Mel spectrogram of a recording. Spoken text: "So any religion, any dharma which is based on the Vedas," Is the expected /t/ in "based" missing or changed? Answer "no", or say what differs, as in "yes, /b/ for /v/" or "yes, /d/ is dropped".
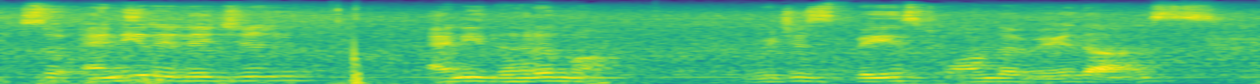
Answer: no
